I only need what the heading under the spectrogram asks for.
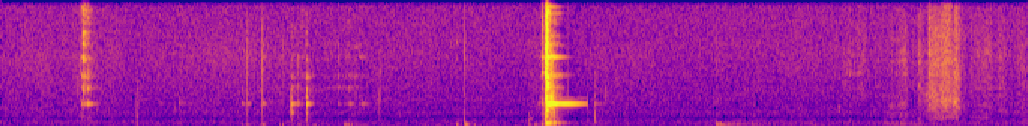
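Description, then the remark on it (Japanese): Soft handling and light tapping noises, then a single sharp, ringing clink of a coaster dropped into a glass jar for keeping, followed by a faint rattle and a quiet final chime. “ではこちらのコースターもガラス瓶に入れて保存したいと思います”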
